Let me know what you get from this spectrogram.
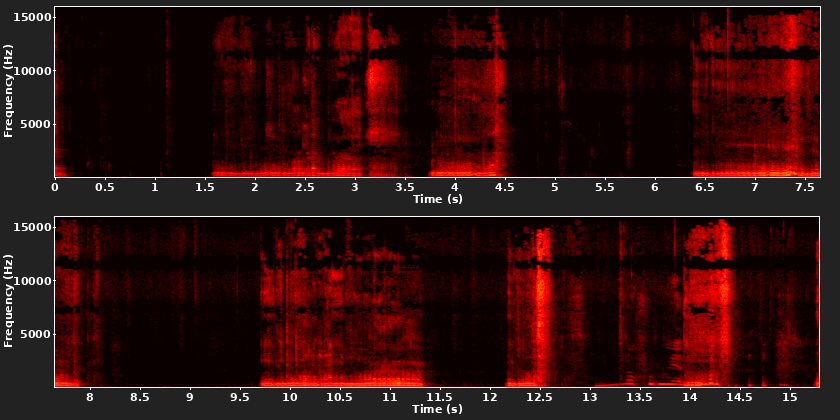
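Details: Toy poodle, a young male, growling in anger indoors as socks are put on its paws; about six harsh, throaty bouts of one to two seconds each, separated by short silences, ending in a whiny rising snarl.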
